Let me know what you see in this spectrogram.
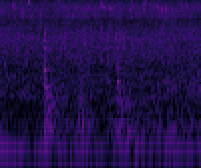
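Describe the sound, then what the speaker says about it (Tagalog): Homemade french fries frying steadily in hot oil, a soft continuous sizzle with a few faint stirring touches, quiet and close with no voices. "Luto ng ating french fries"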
